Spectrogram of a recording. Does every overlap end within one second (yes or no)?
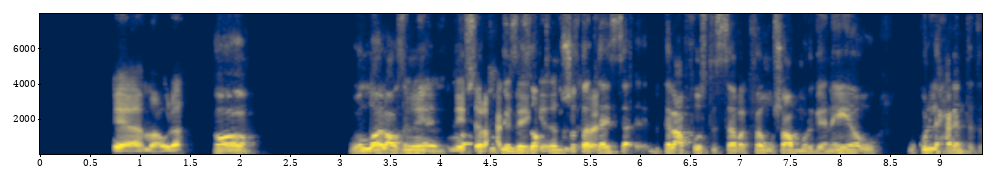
no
